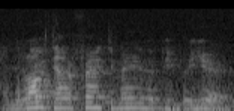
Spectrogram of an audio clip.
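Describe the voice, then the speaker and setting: Man, soft and halting, introducing a guest, roomy hall, audible noise. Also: fairly high pitch, fairly even intonation. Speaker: speaker introducing a guest at a forum. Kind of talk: informal introduction. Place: community forum hall.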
